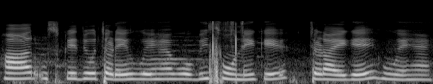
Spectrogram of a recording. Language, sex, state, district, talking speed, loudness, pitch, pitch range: Hindi, female, Punjab, Pathankot, 195 wpm, -19 LUFS, 245 Hz, 235-265 Hz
